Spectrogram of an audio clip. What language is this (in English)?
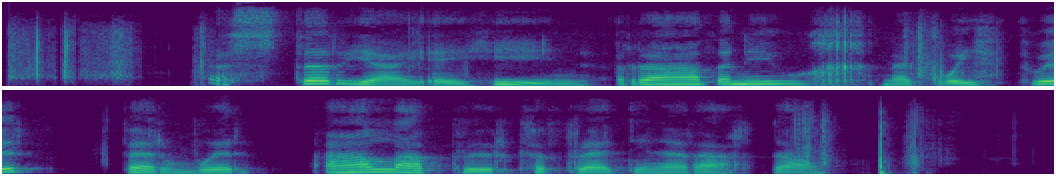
Welsh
